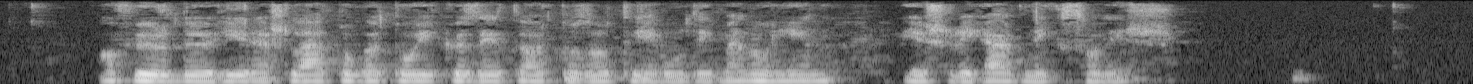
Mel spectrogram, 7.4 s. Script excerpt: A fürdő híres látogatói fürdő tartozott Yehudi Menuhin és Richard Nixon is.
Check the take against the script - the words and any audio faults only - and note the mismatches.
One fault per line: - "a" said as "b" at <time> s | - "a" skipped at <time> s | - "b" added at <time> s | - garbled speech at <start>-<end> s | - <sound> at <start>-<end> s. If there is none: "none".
- "fürdő" said as "közé" at 2.2 s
